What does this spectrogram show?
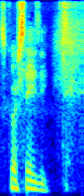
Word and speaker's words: Scorsese: That's how you say it. Scorsese.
